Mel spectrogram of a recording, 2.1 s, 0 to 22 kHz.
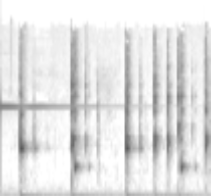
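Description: Wood-block clicks like a clock's ticking, coming at an uneven rhythm, as a high steady bell tone that started just before fades out in the first half-second or so. This is a percussion break in a 1960 song recording.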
